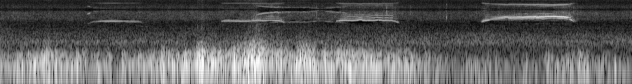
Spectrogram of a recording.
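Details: Bald eagles at the Berry College nest, recorded through a live nest camera, with two eaglets and a parent delivering food and a stick. A run of thin, high, squeaky whistled notes comes in several short bursts, some quavering, over steady low background noise.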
